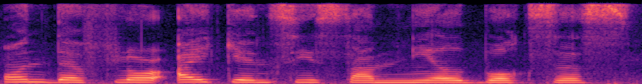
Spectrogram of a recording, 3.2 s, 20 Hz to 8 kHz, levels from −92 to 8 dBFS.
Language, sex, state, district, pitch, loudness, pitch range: English, female, Nagaland, Kohima, 210 Hz, -16 LUFS, 200-220 Hz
